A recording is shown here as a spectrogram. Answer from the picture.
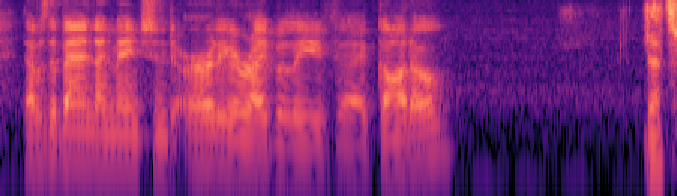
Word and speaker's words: Godot: But it's funny, as I said in my introduction, over here we would say Godot, but That's right. originally it's pronounced Godot, so it's kind of like we should call this one Waiting for Billy's Camera.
